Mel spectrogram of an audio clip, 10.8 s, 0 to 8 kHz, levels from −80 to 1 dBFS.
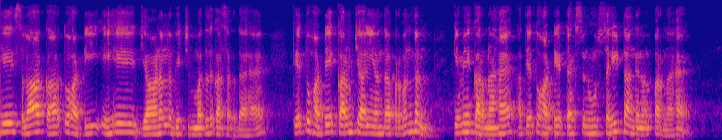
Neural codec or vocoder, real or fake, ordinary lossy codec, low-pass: codec, 16 kHz, 16 kbps, FunCodec, trained on LibriTTS, 50 frames a second; fake; Opus, 16 kbps; 7.2 kHz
